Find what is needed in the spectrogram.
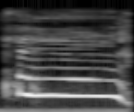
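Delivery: loud, very high-pitched mock scream; sudden piercing "Ah!" at full voice; imitated kid's scream. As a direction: screech like a kid having a tantrum. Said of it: "now he's gonna go".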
